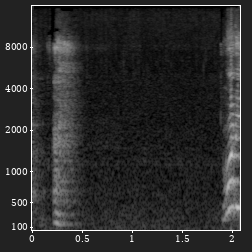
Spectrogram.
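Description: A man's short wordless vocal sound, a pause of quiet room tone, then a longer closed-mouth "mm"-like hum starting near the end.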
